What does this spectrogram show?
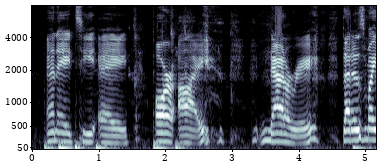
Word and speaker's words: natari: was so precious like japanese doesn't have an l that's why they have such a because that uh their l's are pronounced as ours like might technically have a really big so my uncle like my name my name in japanese is natari n-a-t-a-r-i nattery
